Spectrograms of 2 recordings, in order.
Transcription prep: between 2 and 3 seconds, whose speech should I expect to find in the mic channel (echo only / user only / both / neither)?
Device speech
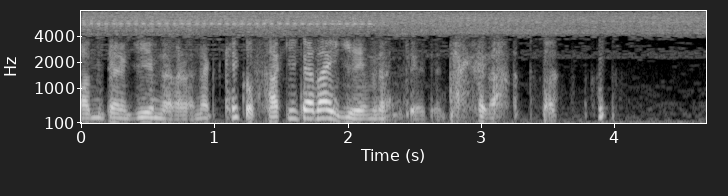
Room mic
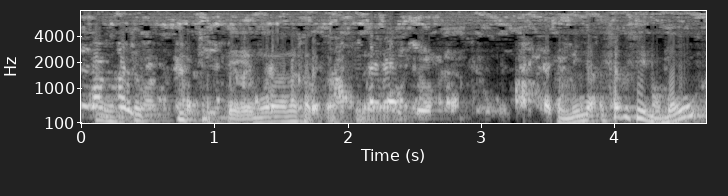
both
